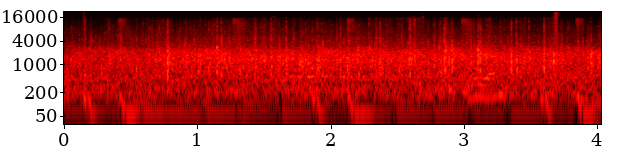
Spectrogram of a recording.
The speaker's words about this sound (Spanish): Recibámoslos con un fuerte aplauso.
